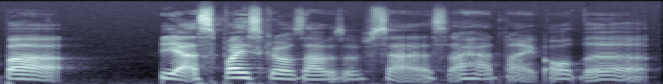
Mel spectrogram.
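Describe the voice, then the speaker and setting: A woman's voice: fairly low pitch, expressive, moderate pace, creaky. A young woman, a DJ raised in Toronto, chatting casually in an interview, filling her talk with "like" and laughing easily. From South Korea, raised in Toronto. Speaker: DJ and promoter, guest.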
